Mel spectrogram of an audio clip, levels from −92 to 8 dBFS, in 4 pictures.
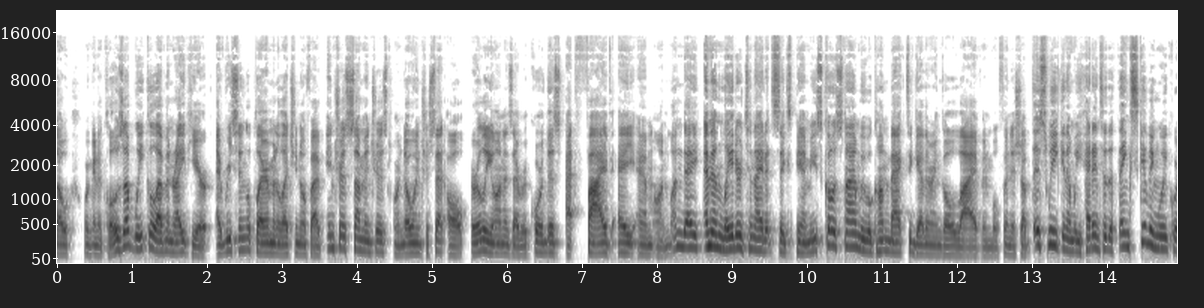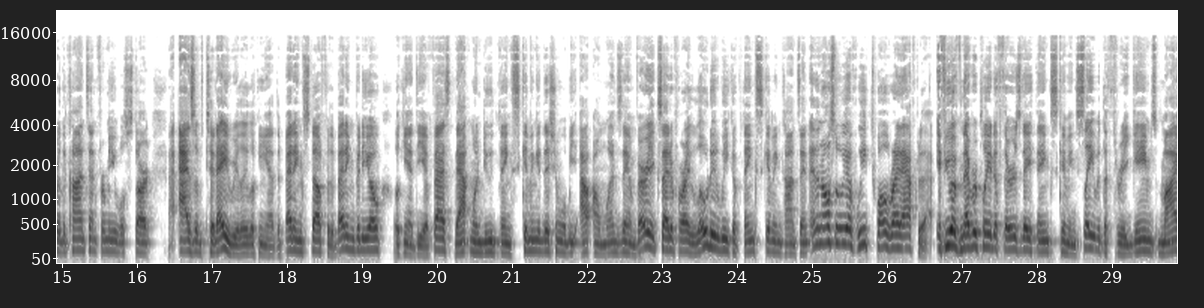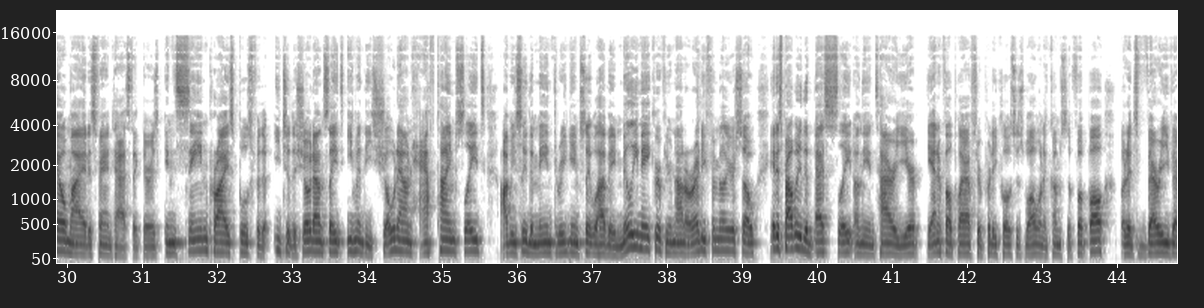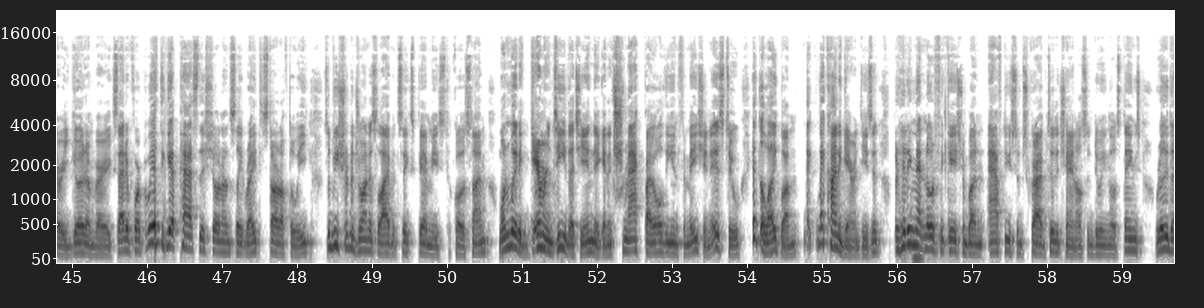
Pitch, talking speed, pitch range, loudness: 125 Hz, 280 wpm, 110-150 Hz, -22 LUFS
